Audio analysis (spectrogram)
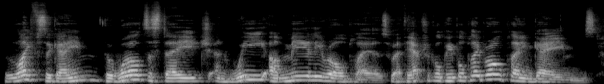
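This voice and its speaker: A man's voice: on the high side, expressive, normal speed, a little mellow. A man, hosting a tabletop role-playing debrief as game master. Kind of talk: hosting an actual play debrief.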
